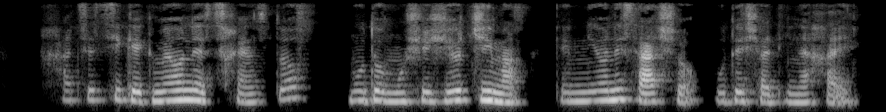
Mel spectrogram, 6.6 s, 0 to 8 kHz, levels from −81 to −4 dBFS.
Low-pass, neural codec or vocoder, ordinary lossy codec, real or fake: 7.2 kHz; none; AAC, 48 kbps; real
